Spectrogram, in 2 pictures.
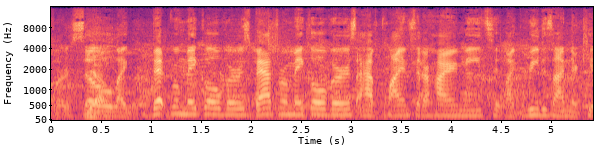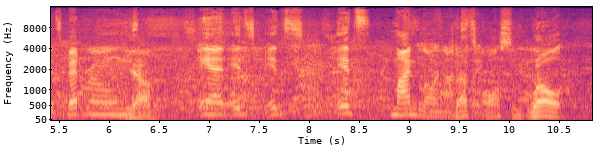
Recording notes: LIVE from HAVEN 2022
